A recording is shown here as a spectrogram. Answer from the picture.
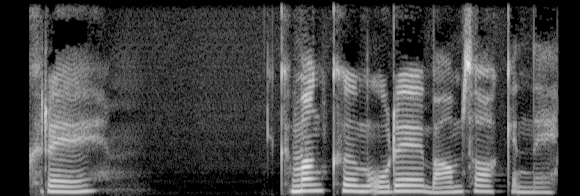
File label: sadness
